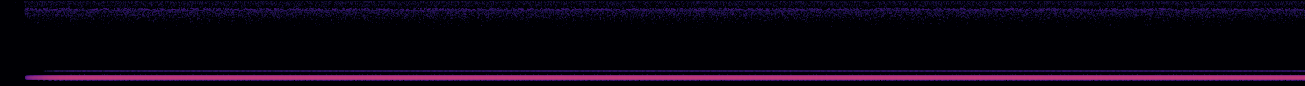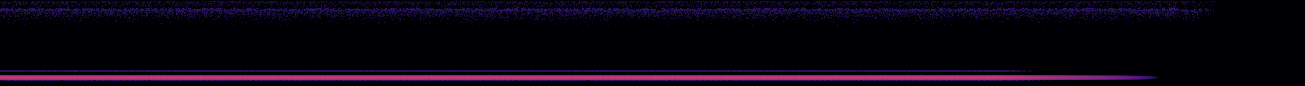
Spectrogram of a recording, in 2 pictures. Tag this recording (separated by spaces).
impulsion energy sound-design fx engine futuristic pad atmosphere ambient ambience future dark soundscape starship space drone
